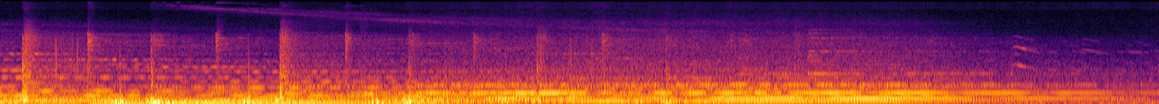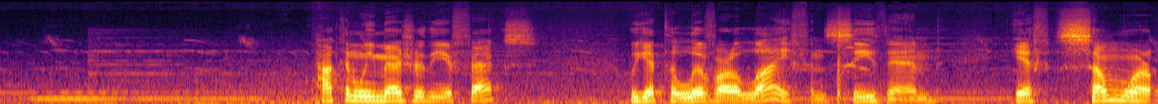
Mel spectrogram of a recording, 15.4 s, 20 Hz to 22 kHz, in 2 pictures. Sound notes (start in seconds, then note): 1.3 ship Horn Blowing; 4.1 bell Rings; 4.1 bird Squawking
